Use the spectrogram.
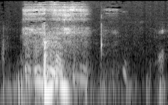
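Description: One loud, rough nasal breath, close to the microphone and almost snore-like, lasting about a second before fading into quiet shuffling and faint background noise.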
